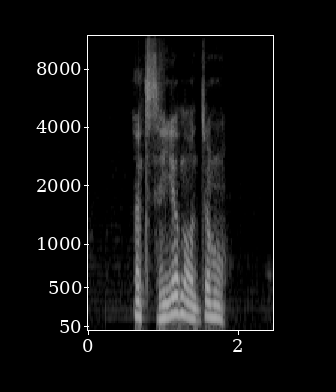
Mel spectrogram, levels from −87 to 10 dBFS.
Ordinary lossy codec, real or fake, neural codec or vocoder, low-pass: Opus, 16 kbps; real; none; 10.8 kHz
